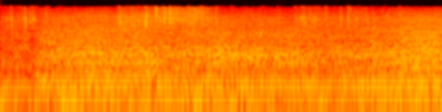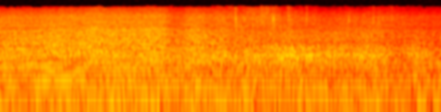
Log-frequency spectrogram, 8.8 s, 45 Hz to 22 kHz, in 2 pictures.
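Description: A 358 modified dirt race car engine roars loudly and steadily on a dirt track, its pitch rising and falling through the lap as the throttle opens and eases, with no pauses.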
